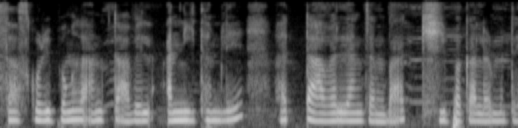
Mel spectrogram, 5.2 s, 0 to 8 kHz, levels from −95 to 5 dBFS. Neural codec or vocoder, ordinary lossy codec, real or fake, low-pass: none; Opus, 64 kbps; real; 7.2 kHz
